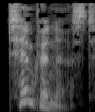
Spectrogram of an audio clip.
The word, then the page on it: tympanist: British English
